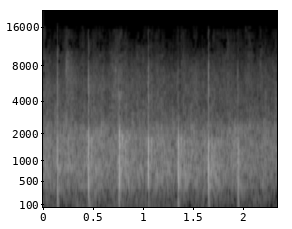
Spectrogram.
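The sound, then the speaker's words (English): Audience clapping at an evening gathering for children: seven crisp, evenly spaced claps in a steady, measured rhythm, each sharp and distinct. “I want you to give them all a clap this evening because they deserve it.”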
